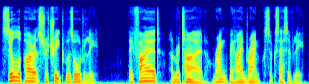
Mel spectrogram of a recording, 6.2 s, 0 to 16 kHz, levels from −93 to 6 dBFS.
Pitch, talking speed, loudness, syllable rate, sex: 105 Hz, 135 wpm, -19 LUFS, 5.3 syllables/s, male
